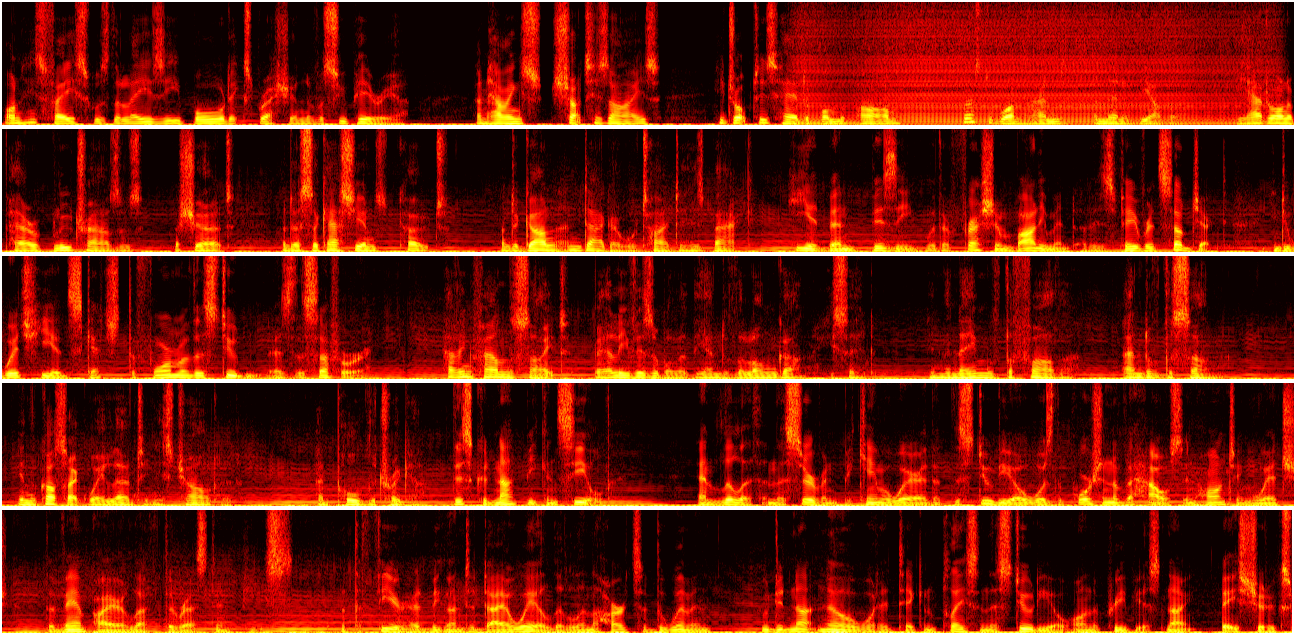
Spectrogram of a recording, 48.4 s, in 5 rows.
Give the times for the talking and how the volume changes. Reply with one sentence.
The talking can be heard from 0.0 to 48.4 s, at a steady volume.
